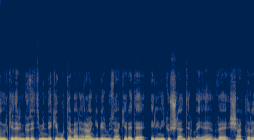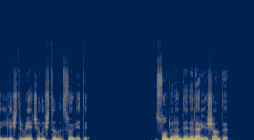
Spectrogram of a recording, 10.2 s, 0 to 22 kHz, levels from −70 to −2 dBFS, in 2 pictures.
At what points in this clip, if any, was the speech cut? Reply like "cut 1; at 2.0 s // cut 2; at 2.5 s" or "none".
none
